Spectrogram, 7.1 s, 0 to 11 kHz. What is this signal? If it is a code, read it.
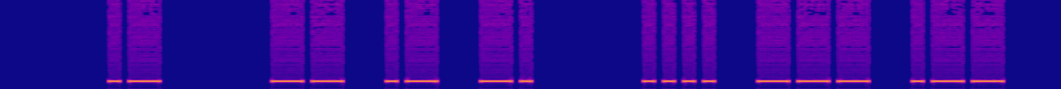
Morse code, heard as a keyed tone, about 18 wpm, spaced as for 15 wpm, 1000 Hz. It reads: A MAN HOW
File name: qotdfiles / 15wpm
